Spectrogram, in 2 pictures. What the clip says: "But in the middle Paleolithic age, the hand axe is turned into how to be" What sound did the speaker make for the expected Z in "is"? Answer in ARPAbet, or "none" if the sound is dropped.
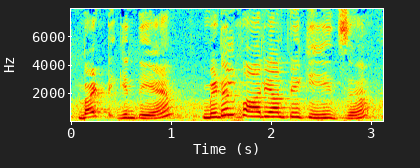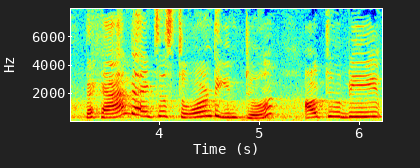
S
